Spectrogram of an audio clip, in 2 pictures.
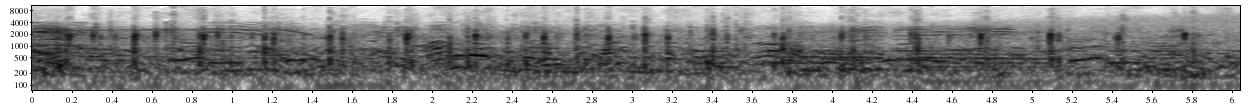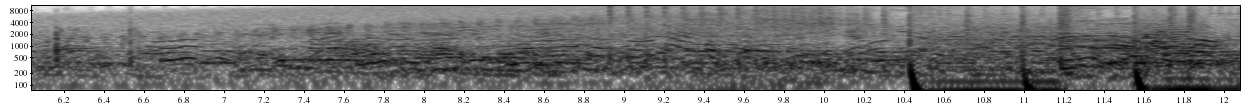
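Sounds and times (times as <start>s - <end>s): sharp claps: 0.0s - 7.6s
crowd noise: 0.0s - 12.0s
players shouting and cheering: 0.0s - 12.0s
hiss rising in pitch: 4.2s - 12.0s.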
